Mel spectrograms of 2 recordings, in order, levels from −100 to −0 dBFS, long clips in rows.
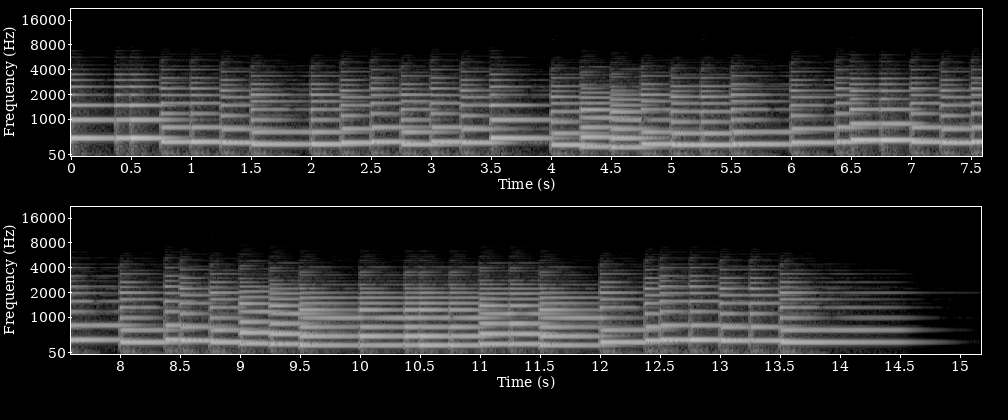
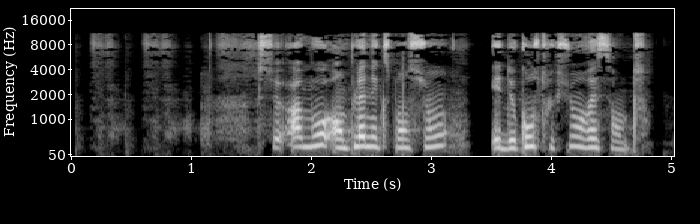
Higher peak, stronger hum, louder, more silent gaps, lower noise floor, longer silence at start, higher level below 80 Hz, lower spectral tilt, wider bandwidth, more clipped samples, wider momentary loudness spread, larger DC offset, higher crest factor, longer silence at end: second, -18 dBFS vs -2 dBFS; neither; second, -32 LUFS vs -17 LUFS; neither; first, -67 dBFS vs -47 dBFS; second, 0 s vs 0.2 s; about the same, -66 dBFS vs -68 dBFS; first, -7 dB/octave vs -2 dB/octave; second, 5.8 kHz vs 11.5 kHz; neither; second, 4 LU vs 9 LU; neither; about the same, 14 dB vs 18 dB; first, 0.5 s vs 0.25 s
